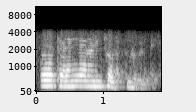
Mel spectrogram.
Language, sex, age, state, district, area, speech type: Telugu, female, 18-30, Andhra Pradesh, Visakhapatnam, rural, conversation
